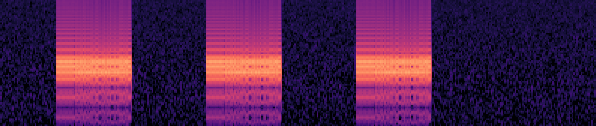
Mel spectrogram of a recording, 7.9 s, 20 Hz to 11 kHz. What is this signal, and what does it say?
Emergency Alert System (SAME) tones (header bursts), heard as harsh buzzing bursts, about 520.83 baud.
